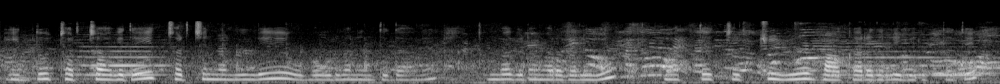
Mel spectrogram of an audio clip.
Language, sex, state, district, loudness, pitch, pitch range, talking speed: Kannada, female, Karnataka, Mysore, -18 LUFS, 225 Hz, 220-245 Hz, 95 wpm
